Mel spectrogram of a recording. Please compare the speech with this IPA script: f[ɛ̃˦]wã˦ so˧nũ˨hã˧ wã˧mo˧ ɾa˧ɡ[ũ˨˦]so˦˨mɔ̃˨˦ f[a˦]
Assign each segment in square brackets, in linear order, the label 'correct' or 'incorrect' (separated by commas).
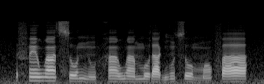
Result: correct, incorrect, correct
